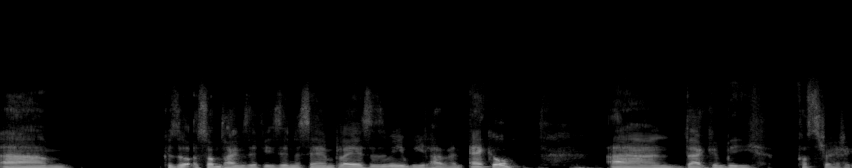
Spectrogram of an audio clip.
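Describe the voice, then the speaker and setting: Against a quiet background, a man with a strong Irish accent speaks at a fairly low pitch with fairly even intonation and long, frequent pauses. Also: fairly slow pace. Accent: thick Irish. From Ireland. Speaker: business founder and podcast host. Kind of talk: podcast conversation. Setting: remote recording, co-host in next room. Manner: casual, filler-heavy.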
